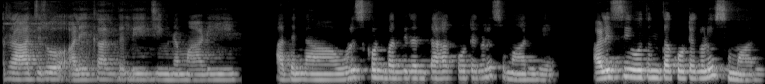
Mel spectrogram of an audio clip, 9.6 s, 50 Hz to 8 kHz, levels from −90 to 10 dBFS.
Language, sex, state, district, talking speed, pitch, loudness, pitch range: Kannada, female, Karnataka, Mysore, 105 wpm, 170 Hz, -26 LUFS, 160-200 Hz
